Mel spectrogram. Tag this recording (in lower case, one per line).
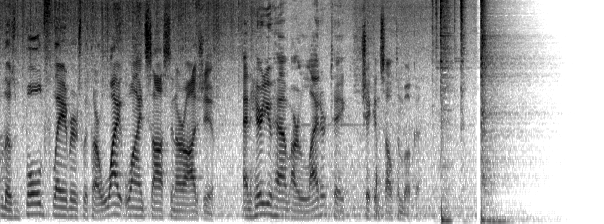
speech
music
